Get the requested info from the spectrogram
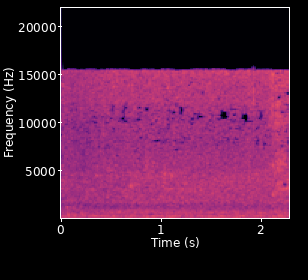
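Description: Steady background hiss with a faint low hum, unbroken and without distinct events.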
